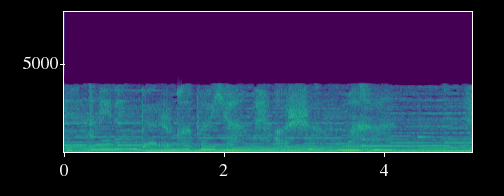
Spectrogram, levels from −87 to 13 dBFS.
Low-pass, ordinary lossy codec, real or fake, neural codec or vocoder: 7.2 kHz; AAC, 16 kbps; real; none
